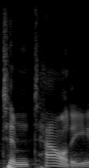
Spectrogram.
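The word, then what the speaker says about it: TIMTOWTDI: It's actually pronounced timtality, which, don't ask me, but there's more than one way to do it, right?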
